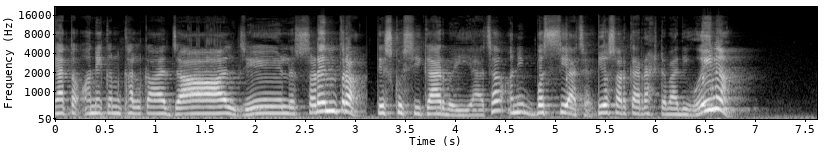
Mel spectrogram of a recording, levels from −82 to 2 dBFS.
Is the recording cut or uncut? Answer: cut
